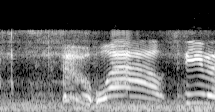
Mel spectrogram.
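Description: A boy's high-pitched wailing in a tantrum: two drawn-out, rising-and-falling wails, the second starting near the end.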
